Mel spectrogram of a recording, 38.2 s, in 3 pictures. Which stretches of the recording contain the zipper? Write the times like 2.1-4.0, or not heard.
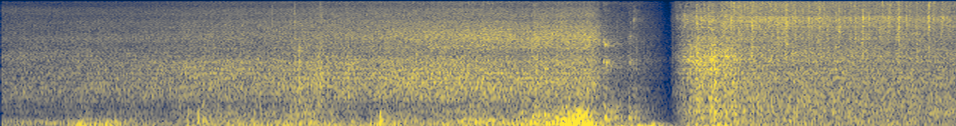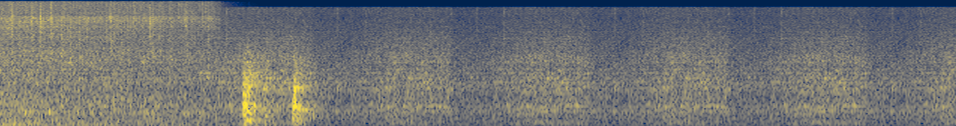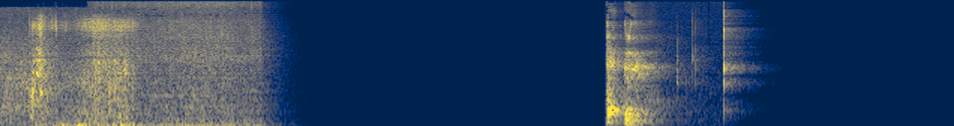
3.9-4.7, 25.9-27.4.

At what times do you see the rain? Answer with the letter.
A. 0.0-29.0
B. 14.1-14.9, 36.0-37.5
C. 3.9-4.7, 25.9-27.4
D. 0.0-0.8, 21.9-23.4
A.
